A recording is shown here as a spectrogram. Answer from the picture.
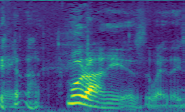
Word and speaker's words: Muranyi: In Hungary, it's a very, I wouldn't say it's a common name, but everybody pronounces it correctly. Okay. You know? Muranyi is the way they say it. Muranyi.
